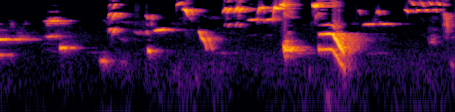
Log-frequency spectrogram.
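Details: Tui singing among yellow kōwhai blossoms in New Zealand: a melodious mix of clear whistled notes at varied pitches, short high pips, and a loud downward-swooping phrase, delivered in quick irregular bursts.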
